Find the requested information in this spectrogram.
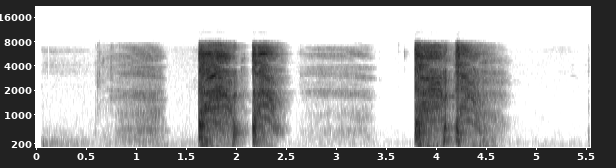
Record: {"cough_length": "5.5 s", "cough_amplitude": 32190, "cough_signal_mean_std_ratio": 0.37, "survey_phase": "beta (2021-08-13 to 2022-03-07)", "age": "45-64", "gender": "Female", "wearing_mask": "No", "symptom_none": true, "smoker_status": "Never smoked", "respiratory_condition_asthma": false, "respiratory_condition_other": false, "recruitment_source": "REACT", "submission_delay": "3 days", "covid_test_result": "Negative", "covid_test_method": "RT-qPCR", "influenza_a_test_result": "Negative", "influenza_b_test_result": "Negative"}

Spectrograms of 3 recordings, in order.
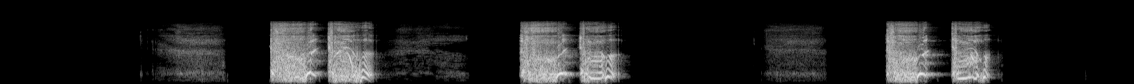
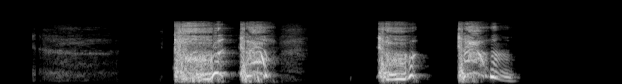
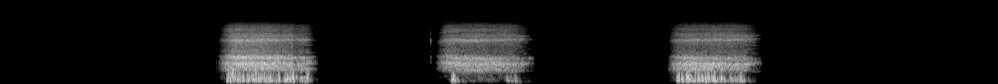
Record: {"three_cough_length": "11.3 s", "three_cough_amplitude": 32021, "three_cough_signal_mean_std_ratio": 0.43, "cough_length": "6.2 s", "cough_amplitude": 32028, "cough_signal_mean_std_ratio": 0.45, "exhalation_length": "10.0 s", "exhalation_amplitude": 27467, "exhalation_signal_mean_std_ratio": 0.39, "survey_phase": "beta (2021-08-13 to 2022-03-07)", "age": "45-64", "gender": "Female", "wearing_mask": "No", "symptom_cough_any": true, "symptom_runny_or_blocked_nose": true, "symptom_abdominal_pain": true, "symptom_fatigue": true, "symptom_headache": true, "symptom_change_to_sense_of_smell_or_taste": true, "symptom_onset": "11 days", "smoker_status": "Ex-smoker", "respiratory_condition_asthma": false, "respiratory_condition_other": false, "recruitment_source": "Test and Trace", "submission_delay": "1 day", "covid_test_result": "Positive", "covid_test_method": "RT-qPCR", "covid_ct_value": 34.0, "covid_ct_gene": "ORF1ab gene"}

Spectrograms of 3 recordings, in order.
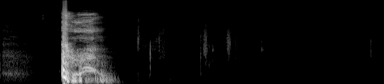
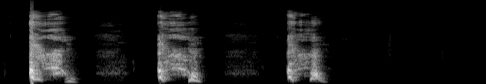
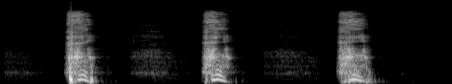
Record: {"cough_length": "3.8 s", "cough_amplitude": 32768, "cough_signal_mean_std_ratio": 0.22, "three_cough_length": "4.9 s", "three_cough_amplitude": 32768, "three_cough_signal_mean_std_ratio": 0.3, "exhalation_length": "4.5 s", "exhalation_amplitude": 32768, "exhalation_signal_mean_std_ratio": 0.32, "survey_phase": "alpha (2021-03-01 to 2021-08-12)", "age": "45-64", "gender": "Male", "wearing_mask": "No", "symptom_cough_any": true, "symptom_shortness_of_breath": true, "symptom_abdominal_pain": true, "symptom_fever_high_temperature": true, "symptom_headache": true, "symptom_onset": "3 days", "smoker_status": "Never smoked", "respiratory_condition_asthma": false, "respiratory_condition_other": false, "recruitment_source": "Test and Trace", "submission_delay": "2 days", "covid_test_result": "Positive", "covid_test_method": "RT-qPCR"}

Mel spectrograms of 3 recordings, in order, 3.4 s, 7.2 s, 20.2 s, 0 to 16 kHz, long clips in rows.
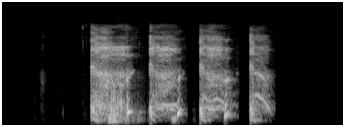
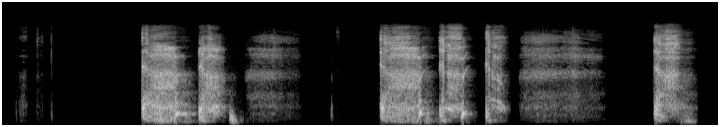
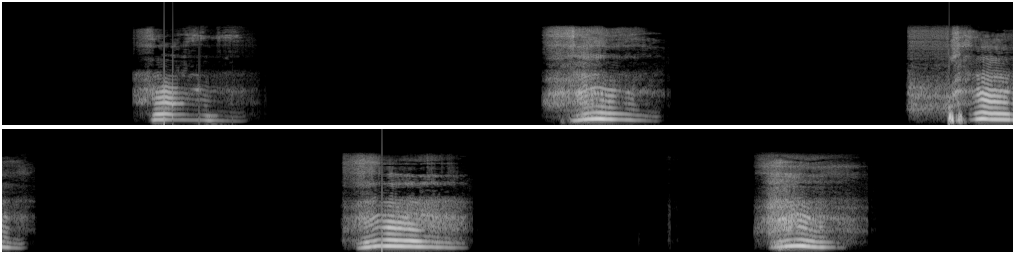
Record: {"cough_length": "3.4 s", "cough_amplitude": 29315, "cough_signal_mean_std_ratio": 0.51, "three_cough_length": "7.2 s", "three_cough_amplitude": 28583, "three_cough_signal_mean_std_ratio": 0.45, "exhalation_length": "20.2 s", "exhalation_amplitude": 25187, "exhalation_signal_mean_std_ratio": 0.33, "survey_phase": "beta (2021-08-13 to 2022-03-07)", "age": "45-64", "gender": "Male", "wearing_mask": "No", "symptom_runny_or_blocked_nose": true, "symptom_shortness_of_breath": true, "symptom_diarrhoea": true, "symptom_fatigue": true, "symptom_headache": true, "symptom_onset": "2 days", "smoker_status": "Current smoker (e-cigarettes or vapes only)", "respiratory_condition_asthma": false, "respiratory_condition_other": false, "recruitment_source": "Test and Trace", "submission_delay": "1 day", "covid_test_result": "Positive", "covid_test_method": "RT-qPCR", "covid_ct_value": 23.7, "covid_ct_gene": "ORF1ab gene"}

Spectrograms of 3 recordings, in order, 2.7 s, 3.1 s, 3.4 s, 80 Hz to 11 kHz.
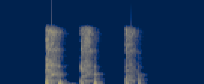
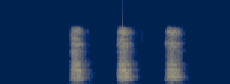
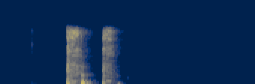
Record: {"three_cough_length": "2.7 s", "three_cough_amplitude": 18988, "three_cough_signal_mean_std_ratio": 0.38, "exhalation_length": "3.1 s", "exhalation_amplitude": 15430, "exhalation_signal_mean_std_ratio": 0.35, "cough_length": "3.4 s", "cough_amplitude": 24861, "cough_signal_mean_std_ratio": 0.26, "survey_phase": "alpha (2021-03-01 to 2021-08-12)", "age": "45-64", "gender": "Female", "wearing_mask": "No", "symptom_fatigue": true, "smoker_status": "Never smoked", "respiratory_condition_asthma": false, "respiratory_condition_other": false, "recruitment_source": "REACT", "submission_delay": "3 days", "covid_test_result": "Negative", "covid_test_method": "RT-qPCR"}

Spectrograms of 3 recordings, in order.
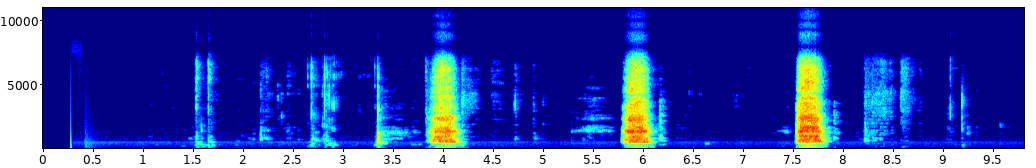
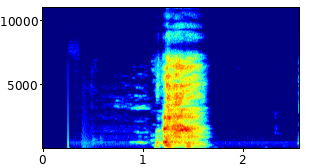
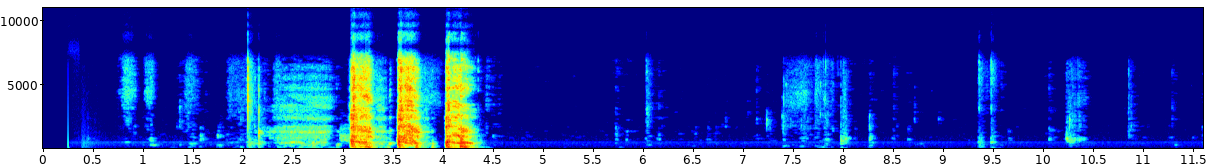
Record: {"exhalation_length": "9.8 s", "exhalation_amplitude": 28706, "exhalation_signal_mean_std_ratio": 0.22, "cough_length": "2.6 s", "cough_amplitude": 32696, "cough_signal_mean_std_ratio": 0.3, "three_cough_length": "11.6 s", "three_cough_amplitude": 31790, "three_cough_signal_mean_std_ratio": 0.21, "survey_phase": "beta (2021-08-13 to 2022-03-07)", "age": "65+", "gender": "Male", "wearing_mask": "No", "symptom_cough_any": true, "symptom_runny_or_blocked_nose": true, "symptom_fatigue": true, "symptom_fever_high_temperature": true, "symptom_headache": true, "symptom_onset": "4 days", "smoker_status": "Ex-smoker", "respiratory_condition_asthma": false, "respiratory_condition_other": false, "recruitment_source": "Test and Trace", "submission_delay": "2 days", "covid_test_result": "Positive", "covid_test_method": "RT-qPCR", "covid_ct_value": 16.7, "covid_ct_gene": "N gene", "covid_ct_mean": 16.9, "covid_viral_load": "2900000 copies/ml", "covid_viral_load_category": "High viral load (>1M copies/ml)"}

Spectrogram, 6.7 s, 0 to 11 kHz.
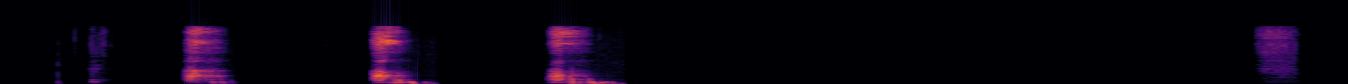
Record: {"exhalation_length": "6.7 s", "exhalation_amplitude": 8685, "exhalation_signal_mean_std_ratio": 0.23, "survey_phase": "beta (2021-08-13 to 2022-03-07)", "age": "45-64", "gender": "Female", "wearing_mask": "No", "symptom_none": true, "smoker_status": "Ex-smoker", "respiratory_condition_asthma": false, "respiratory_condition_other": false, "recruitment_source": "REACT", "submission_delay": "1 day", "covid_test_result": "Negative", "covid_test_method": "RT-qPCR", "influenza_a_test_result": "Negative", "influenza_b_test_result": "Negative"}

